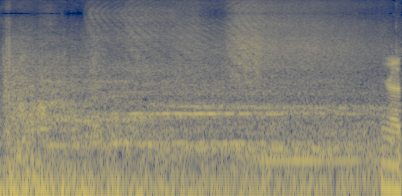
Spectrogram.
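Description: A magic spell hums and shimmers.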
